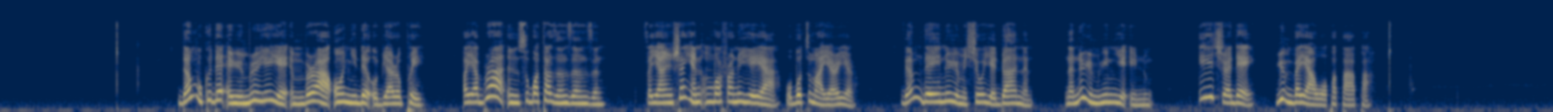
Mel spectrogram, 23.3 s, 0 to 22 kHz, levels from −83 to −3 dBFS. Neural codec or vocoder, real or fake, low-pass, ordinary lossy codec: codec, 44.1 kHz, 7.8 kbps, Pupu-Codec; fake; 10.8 kHz; MP3, 48 kbps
